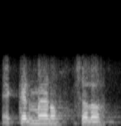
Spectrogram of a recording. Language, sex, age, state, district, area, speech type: Telugu, male, 18-30, Andhra Pradesh, Guntur, urban, conversation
